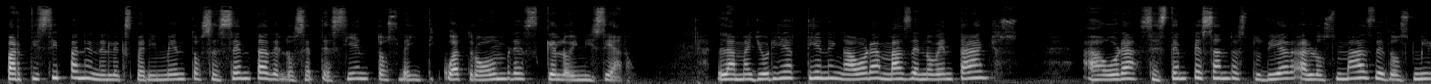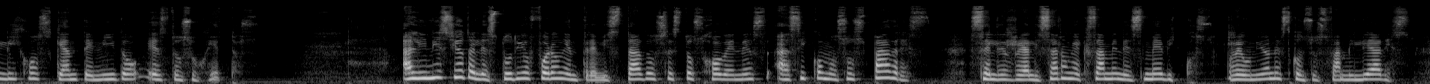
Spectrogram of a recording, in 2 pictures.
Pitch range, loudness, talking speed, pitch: 225-265 Hz, -24 LUFS, 120 wpm, 245 Hz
